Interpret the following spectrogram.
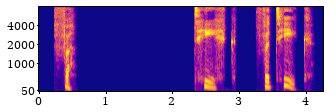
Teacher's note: Stress teek and keep fuh light.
